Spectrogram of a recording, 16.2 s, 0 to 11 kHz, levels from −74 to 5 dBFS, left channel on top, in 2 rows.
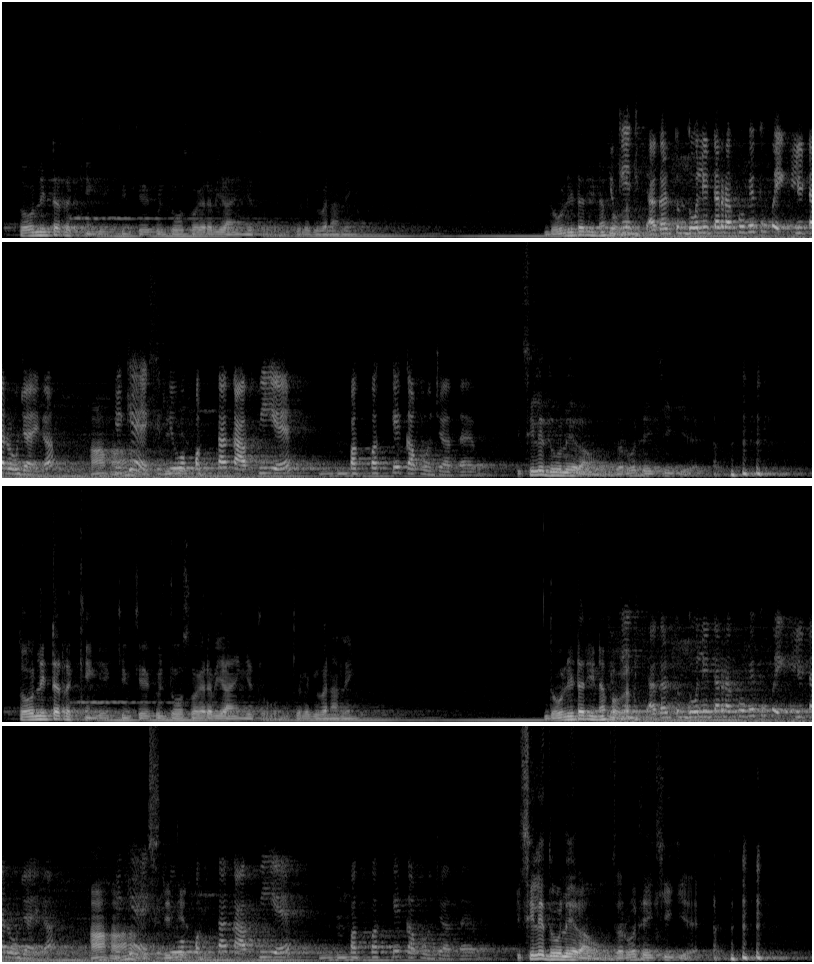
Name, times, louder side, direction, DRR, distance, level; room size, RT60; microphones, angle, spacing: voice 1, 0.2-3.6 5.4-6.4 9.0-10.2 11.3-11.7 13.2-15.7, right 3 dB, 55° right, 13 dB, 0.5 m, -31 dB
sound 1, 0.7-12.6, right 2 dB, 70° left, 3.0 m, -45 dB
sound 2, 6.0-11.1, equal, 5° right, 0.7 m, -43 dB
voice 2, 6.1-8.6 9.2-10.0 10.3-11.0 11.6-13.0, left 3 dB, 45° left, 10 dB, 0.6 m, -31 dB
24.5 x 14.0 x 2.5 m, 2.5 s
head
